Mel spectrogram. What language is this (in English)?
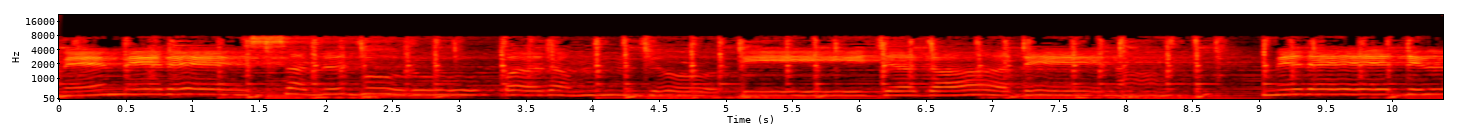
Hindi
